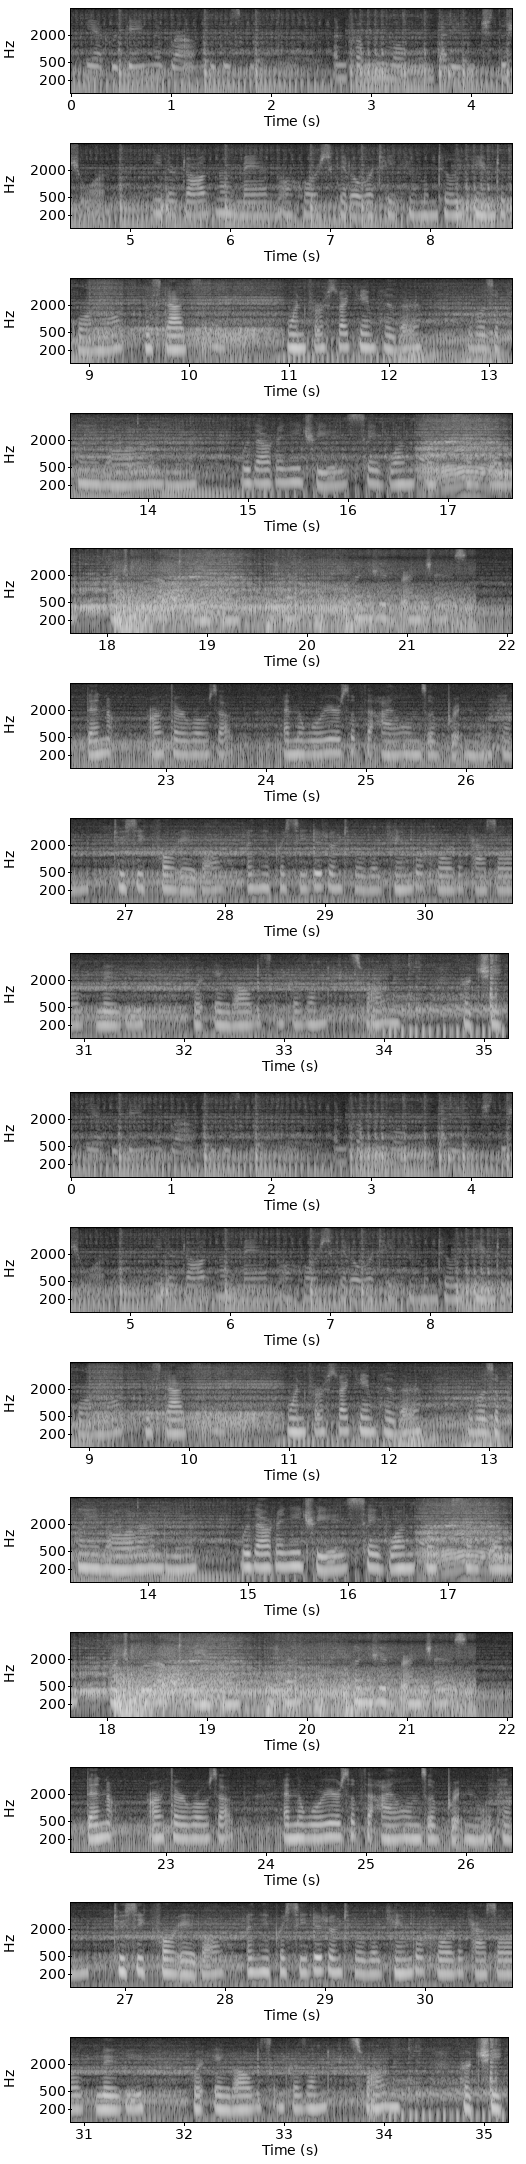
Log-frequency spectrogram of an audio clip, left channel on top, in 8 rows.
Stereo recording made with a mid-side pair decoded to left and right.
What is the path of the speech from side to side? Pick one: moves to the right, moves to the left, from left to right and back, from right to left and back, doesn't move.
moves to the right.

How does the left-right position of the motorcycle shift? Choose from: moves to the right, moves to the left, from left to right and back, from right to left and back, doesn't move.
doesn't move.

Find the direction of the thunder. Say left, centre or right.
right.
